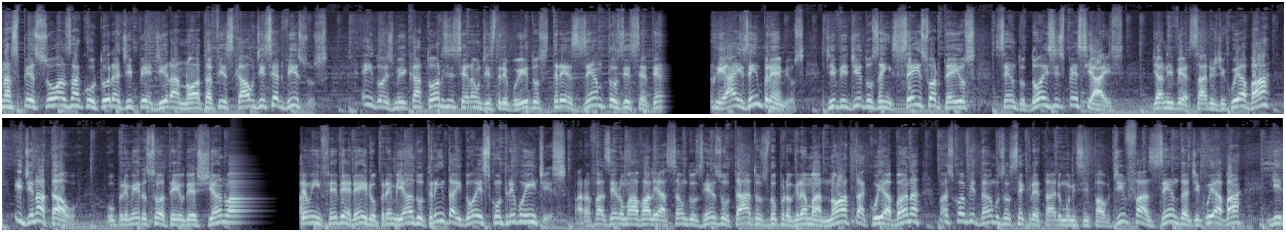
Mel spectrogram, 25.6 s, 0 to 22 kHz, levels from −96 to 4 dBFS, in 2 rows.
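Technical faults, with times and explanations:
6.59–7.13 s, long network dropout: the sound turns into a fading buzz, then about 400 ms of silence before it resumes with a piece missing. No audio likely arrived for this stretch, so the receiver stretched the last sound and then gave up, skipping roughly 400 ms.
7.52–8.86 s and 9.29–9.91 s, jitter buffer speed-up: the audio runs slightly hurried at unchanged pitch, about 4% and 5% fast. After the gap, late packets arrived together and overfilled the buffer, so the receiver trimmed short pitch-period pieces, roughly 110 ms in total.
15.11–15.85 s, long network dropout: again a decaying buzz gives way to about 310 ms of silence, and the sound picks up further on with roughly 400 ms gone. Packets likely stopped arriving, and the concealment faded out before the stream returned.
16.10–19.14 s and 19.63–21.11 s, jitter buffer speed-up: a noticeably rushed stretch at about 7%, then a milder one at about 5%, with pitch steady throughout. 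The receiver cut repeated pitch-period slices, around a fifth of a second over the first run, to shed the delay built up after the dropout.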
